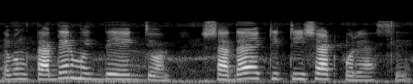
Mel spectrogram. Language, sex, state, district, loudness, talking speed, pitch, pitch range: Bengali, female, Assam, Hailakandi, -17 LUFS, 130 wpm, 235 Hz, 220-255 Hz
